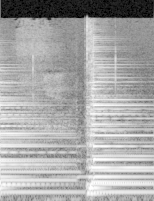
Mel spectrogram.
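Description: Recorded acoustic guitar strumming two chords, one at the start and one about a second and a half later, each left to ring and fade.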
